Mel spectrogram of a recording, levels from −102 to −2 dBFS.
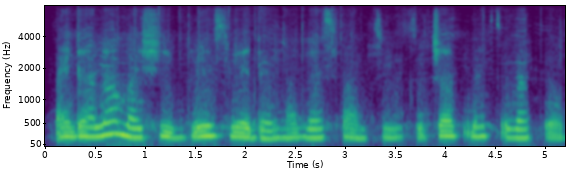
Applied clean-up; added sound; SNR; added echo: neural separator model SepFormer DNS4.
